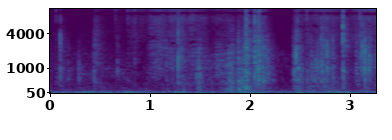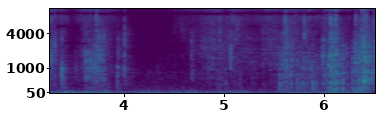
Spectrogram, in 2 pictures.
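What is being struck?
Glossy paper magazine.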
